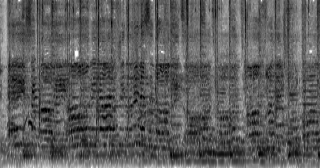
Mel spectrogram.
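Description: A group of voices singing a Polish song together, led by a woman, with acoustic guitar accompaniment.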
